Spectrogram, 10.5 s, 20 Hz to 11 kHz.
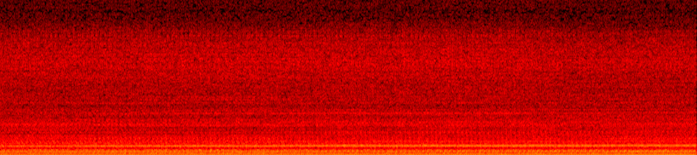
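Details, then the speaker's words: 1970s Mercruiser sterndrive (slight float drip) being winterized, after a little throttle: a steady, even low idle with a smooth beat and no misses, knocks or rattles; warming up with oil pressure and charging good; normal idle. "ah it's starting to warm up got an oil pressure going and we got some charging going which is good"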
